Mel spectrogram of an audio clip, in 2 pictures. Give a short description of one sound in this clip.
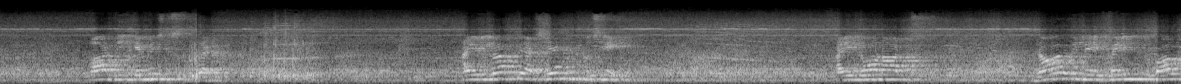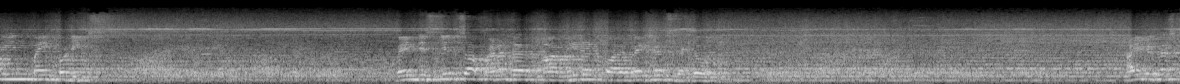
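A group of men and a woman read aloud together in unison, in bursts, through a loudspeaker.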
